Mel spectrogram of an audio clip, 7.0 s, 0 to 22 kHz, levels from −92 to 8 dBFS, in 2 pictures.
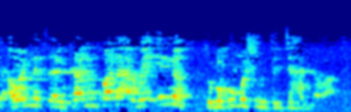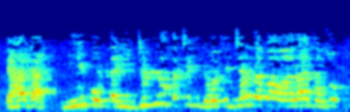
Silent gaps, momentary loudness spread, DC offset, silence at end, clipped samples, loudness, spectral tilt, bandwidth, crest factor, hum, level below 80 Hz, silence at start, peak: none; 12 LU; under 0.1%; 0.05 s; under 0.1%; -26 LUFS; -3.5 dB/octave; 7.2 kHz; 18 dB; none; -68 dBFS; 0 s; -8 dBFS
